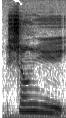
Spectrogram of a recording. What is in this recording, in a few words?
"sheng1yu4", Chinese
